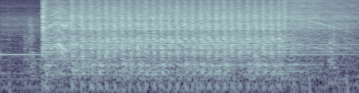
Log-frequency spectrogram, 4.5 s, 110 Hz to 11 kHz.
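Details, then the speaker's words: 2008 Hummer H2 with codes P0230 and U0109, no communication with the fuel pump control module: starter cranks steadily at about three and a half turns a second but the engine never fires; failed fuel pump control module. "As you've seen it, cranks it, but it does not start."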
